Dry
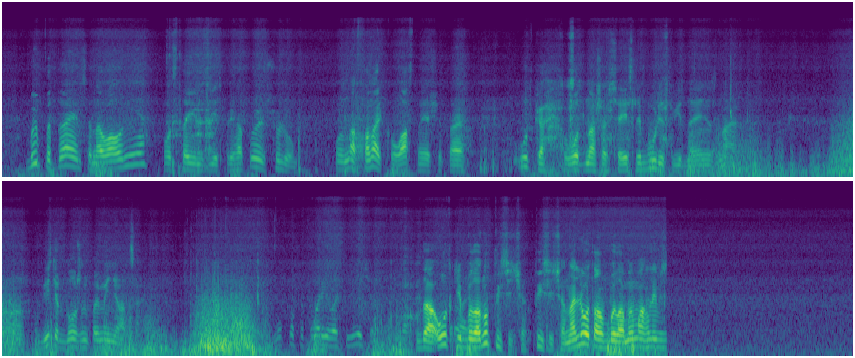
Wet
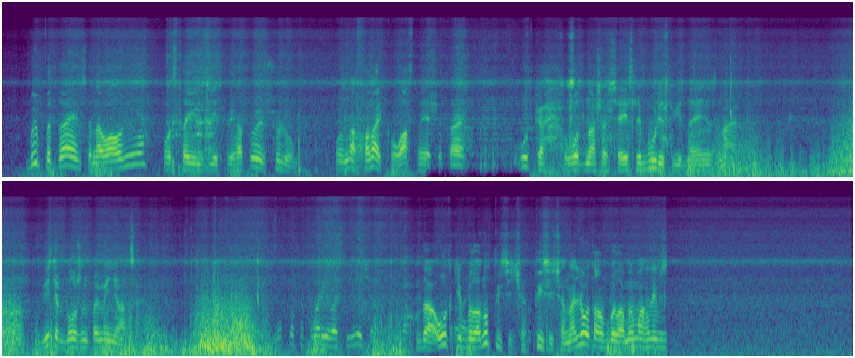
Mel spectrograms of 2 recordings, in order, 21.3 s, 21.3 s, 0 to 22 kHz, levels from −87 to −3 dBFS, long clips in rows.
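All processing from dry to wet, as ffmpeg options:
-filter_complex "[0:a]asettb=1/sr,asplit=3[s0][s1][s2];[s0]atrim=end=5.314[s3];[s1]atrim=start=5.31:end=6.6,asetpts=PTS-STARTPTS,afade=t=in:d=0.004:c=qsin,afade=t=out:st=1.286:d=0.004:c=qsin,highpass=240,highshelf=f=9600:g=4,aecho=1:1:5.2:0.63,atrim=end_sample=56889[s4];[s2]atrim=start=6.596[s5];[s3][s4]acrossfade=d=0.004:c1=hsin:c2=qsin[s6];[s6][s5]acrossfade=d=0.004:c1=qsin:c2=hsin,equalizer=f=3900:t=o:w=0.24:g=13,dynaudnorm=f=250:g=3:m=3.98,alimiter=level_in=1.88:limit=0.891:release=50:level=0:latency=1,volume=0.422"

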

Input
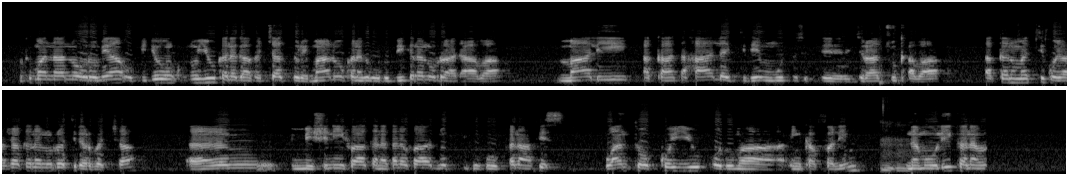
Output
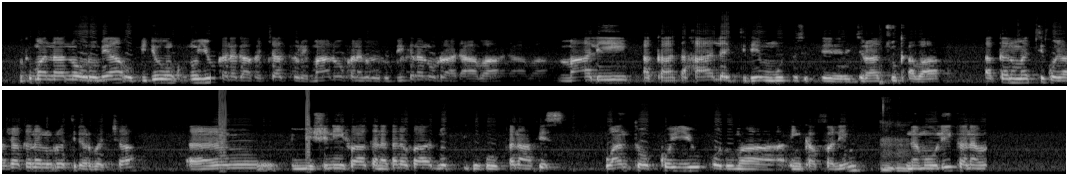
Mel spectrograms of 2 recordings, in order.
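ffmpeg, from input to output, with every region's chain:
-filter_complex "[0:a]asettb=1/sr,asplit=3[s0][s1][s2];[s0]atrim=end=2.084[s3];[s1]atrim=start=2.08:end=5.83,asetpts=PTS-STARTPTS,afade=t=in:d=0.004:c=qsin,afade=t=out:st=3.746:d=0.004:c=qsin,bandpass=f=1300:t=q:w=2.2,aecho=1:1:491:0.112,atrim=end_sample=165375[s4];[s2]atrim=start=5.826[s5];[s3][s4]acrossfade=d=0.004:c1=hsin:c2=qsin[s6];[s6][s5]acrossfade=d=0.004:c1=qsin:c2=hsin,asettb=1/sr,asplit=3[s7][s8][s9];[s7]atrim=end=6.584[s10];[s8]atrim=start=6.58:end=7.49,asetpts=PTS-STARTPTS,afade=t=in:d=0.004:c=qsin,afade=t=out:st=0.906:d=0.004:c=qsin,highshelf=f=3500:g=10,tremolo=f=48:d=0.571[s11];[s9]atrim=start=7.486[s12];[s10][s11]acrossfade=d=0.004:c1=hsin:c2=qsin[s13];[s13][s12]acrossfade=d=0.004:c1=qsin:c2=hsin,asettb=1/sr,asplit=3[s14][s15][s16];[s14]atrim=end=11.114[s17];[s15]atrim=start=11.11:end=11.89,asetpts=PTS-STARTPTS,afade=t=in:d=0.004:c=qsin,afade=t=out:st=0.776:d=0.004:c=qsin,lowshelf=f=160:g=11,acompressor=threshold=0.0355:ratio=3:attack=3.2:release=140:knee=1:detection=peak[s18];[s16]atrim=start=11.886[s19];[s17][s18]acrossfade=d=0.004:c1=hsin:c2=qsin[s20];[s20][s19]acrossfade=d=0.004:c1=qsin:c2=hsin,asettb=1/sr,asplit=3[s21][s22][s23];[s21]atrim=end=12.814[s24];[s22]atrim=start=12.81:end=13.73,asetpts=PTS-STARTPTS,afade=t=in:d=0.004:c=qsin,afade=t=out:st=0.916:d=0.004:c=qsin,aeval=exprs='(mod(6.31*val(0)+1,2)-1)/6.31':c=same,equalizer=f=3500:w=6.3:g=-5,acompressor=threshold=0.02:ratio=1.5:attack=3.2:release=140:knee=1:detection=peak[s25];[s23]atrim=start=13.726[s26];[s24][s25]acrossfade=d=0.004:c1=hsin:c2=qsin[s27];[s27][s26]acrossfade=d=0.004:c1=qsin:c2=hsin,highpass=f=170:w=0.5412,highpass=f=170:w=1.3066,equalizer=f=750:t=o:w=0.33:g=-5,acompressor=threshold=0.0501:ratio=6,volume=2.11"

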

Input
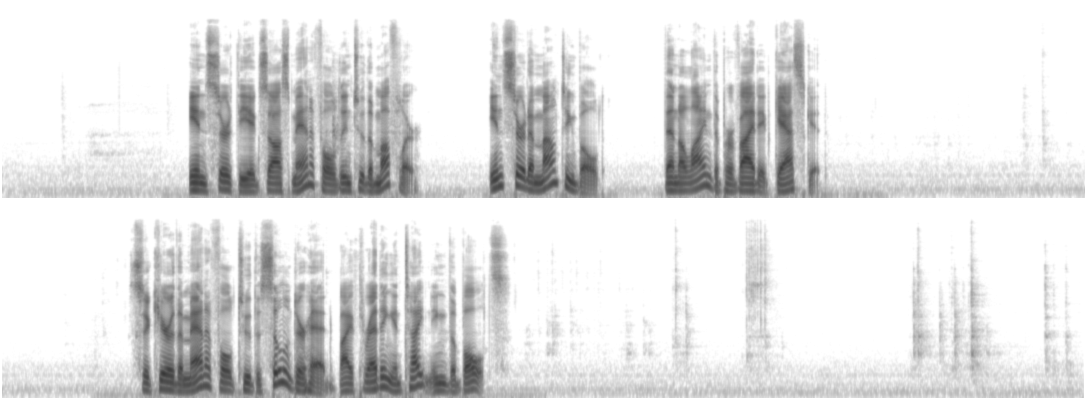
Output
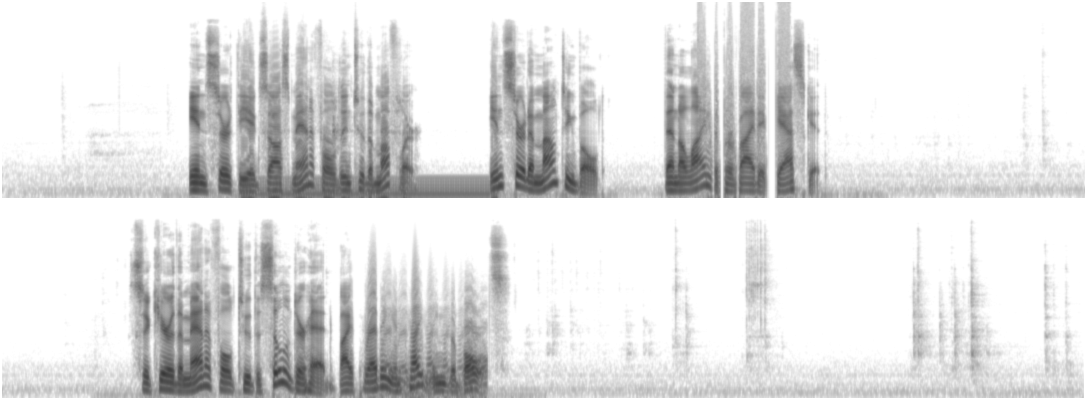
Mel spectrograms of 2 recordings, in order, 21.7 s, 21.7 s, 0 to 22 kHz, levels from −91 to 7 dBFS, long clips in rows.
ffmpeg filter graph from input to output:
-filter_complex "[0:a]asettb=1/sr,asplit=3[s0][s1][s2];[s0]atrim=end=2.394[s3];[s1]atrim=start=2.39:end=4.97,asetpts=PTS-STARTPTS,afade=t=in:d=0.004:c=qsin,afade=t=out:st=2.576:d=0.004:c=qsin,equalizer=f=1600:w=6.4:g=6,aeval=exprs='(tanh(5.01*val(0)+0.45)-tanh(0.45))/5.01':c=same,aeval=exprs='val(0)+0.0126*(sin(2*PI*60*n/s)+sin(2*PI*2*60*n/s)/2+sin(2*PI*3*60*n/s)/3+sin(2*PI*4*60*n/s)/4+sin(2*PI*5*60*n/s)/5)':c=same[s4];[s2]atrim=start=4.966[s5];[s3][s4]acrossfade=d=0.004:c1=hsin:c2=qsin[s6];[s6][s5]acrossfade=d=0.004:c1=qsin:c2=hsin,asettb=1/sr,asplit=3[s7][s8][s9];[s7]atrim=end=6.964[s10];[s8]atrim=start=6.96:end=7.89,asetpts=PTS-STARTPTS,afade=t=in:d=0.004:c=qsin,afade=t=out:st=0.926:d=0.004:c=qsin,highshelf=f=5200:g=-10.5,acrusher=bits=4:mix=0:aa=0.5,acompressor=threshold=0.0794:ratio=2:attack=3.2:release=140:knee=1:detection=peak[s11];[s9]atrim=start=7.886[s12];[s10][s11]acrossfade=d=0.004:c1=hsin:c2=qsin[s13];[s13][s12]acrossfade=d=0.004:c1=qsin:c2=hsin,asettb=1/sr,asplit=3[s14][s15][s16];[s14]atrim=end=14.314[s17];[s15]atrim=start=14.31:end=15.69,asetpts=PTS-STARTPTS,afade=t=in:d=0.004:c=qsin,afade=t=out:st=1.376:d=0.004:c=qsin,lowpass=1500,adynamicsmooth=sensitivity=1:basefreq=580,asplit=8[s18][s19][s20][s21][s22][s23][s24][s25];[s19]adelay=153,afreqshift=-35,volume=0.178[s26];[s20]adelay=306,afreqshift=-70,volume=0.114[s27];[s21]adelay=459,afreqshift=-105,volume=0.0724[s28];[s22]adelay=612,afreqshift=-140,volume=0.0468[s29];[s23]adelay=765,afreqshift=-175,volume=0.0299[s30];[s24]adelay=918,afreqshift=-210,volume=0.0191[s31];[s25]adelay=1071,afreqshift=-245,volume=0.0122[s32];[s18][s26][s27][s28][s29][s30][s31][s32]amix=inputs=8:normalize=0,atrim=end_sample=60858[s33];[s16]atrim=start=15.686[s34];[s17][s33]acrossfade=d=0.004:c1=hsin:c2=qsin[s35];[s35][s34]acrossfade=d=0.004:c1=qsin:c2=hsin"

